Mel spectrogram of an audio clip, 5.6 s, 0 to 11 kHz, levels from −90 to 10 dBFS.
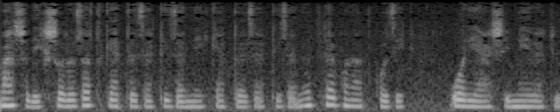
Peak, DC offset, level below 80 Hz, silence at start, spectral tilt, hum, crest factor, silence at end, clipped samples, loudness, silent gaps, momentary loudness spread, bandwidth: -8 dBFS; under 0.1%; -56 dBFS; 0 s; -5.5 dB/octave; none; 18 dB; 0 s; under 0.1%; -26 LUFS; none; 8 LU; 10.5 kHz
